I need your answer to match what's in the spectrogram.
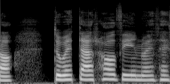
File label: "rhoddi", Welsh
